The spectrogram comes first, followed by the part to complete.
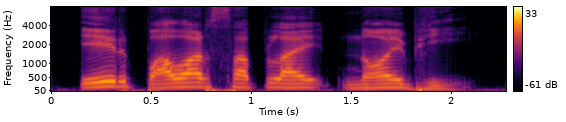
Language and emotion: Bengali, neutral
